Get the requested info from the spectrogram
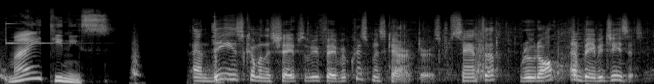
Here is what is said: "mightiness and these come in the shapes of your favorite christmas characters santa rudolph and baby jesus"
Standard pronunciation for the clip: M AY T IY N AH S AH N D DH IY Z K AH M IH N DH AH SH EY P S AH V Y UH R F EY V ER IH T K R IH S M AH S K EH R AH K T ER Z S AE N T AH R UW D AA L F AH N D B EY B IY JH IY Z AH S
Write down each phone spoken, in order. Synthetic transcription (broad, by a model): M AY T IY N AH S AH N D DH IY Z K AH M IH N DH AH SH EY P S AH V Y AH R F EY V ER IH T K R IH S M AH S K EH R AH K T ER Z S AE N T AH R UW D AA L F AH N B EY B IY JH IY Z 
